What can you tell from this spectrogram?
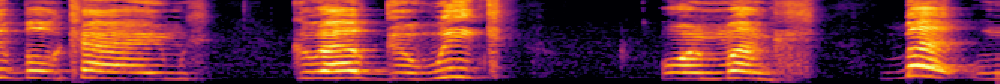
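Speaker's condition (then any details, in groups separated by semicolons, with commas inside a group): Cerebral palsy; affects whole body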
